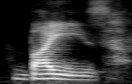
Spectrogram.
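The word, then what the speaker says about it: Báez: oh here you go red devil says i think it's pronounced by ease okay i will pronounce it that by ease uh snail says yes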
